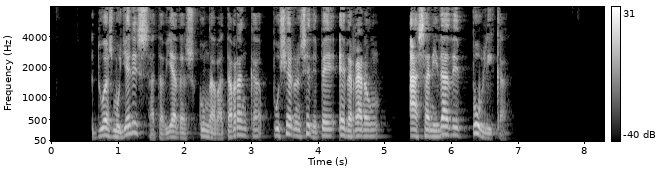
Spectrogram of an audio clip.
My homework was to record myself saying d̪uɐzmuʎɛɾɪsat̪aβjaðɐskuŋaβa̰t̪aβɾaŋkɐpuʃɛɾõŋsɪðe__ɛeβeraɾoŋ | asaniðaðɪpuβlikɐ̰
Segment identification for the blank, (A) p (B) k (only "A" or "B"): A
